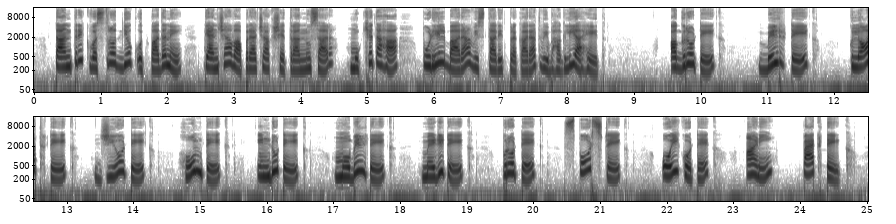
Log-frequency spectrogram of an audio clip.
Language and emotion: Marathi, neutral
